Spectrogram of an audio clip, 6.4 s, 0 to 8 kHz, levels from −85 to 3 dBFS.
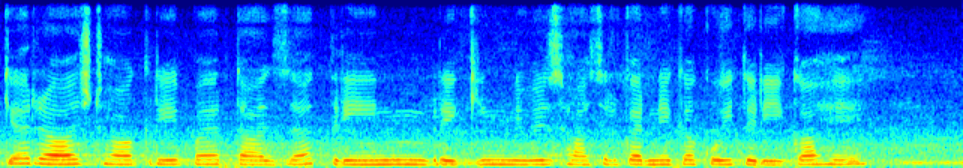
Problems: constant background noise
